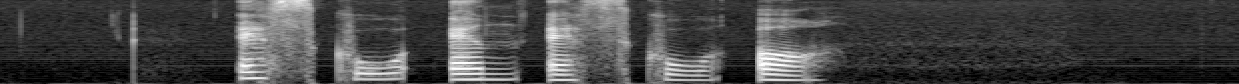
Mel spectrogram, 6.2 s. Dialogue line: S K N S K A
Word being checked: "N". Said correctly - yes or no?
yes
